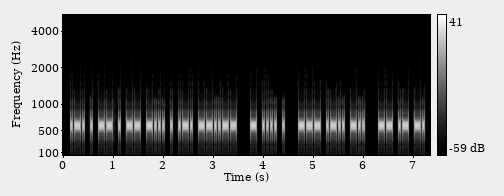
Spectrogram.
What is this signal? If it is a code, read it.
Morse code, heard as a keyed tone, about 30 wpm, 600 Hz. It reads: REMEMBER, THE OLD MAN
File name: the old man and the sea / the old man and the sea 1 30wpm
